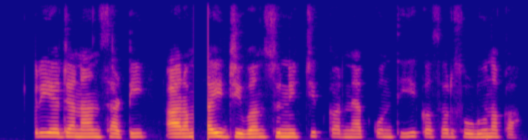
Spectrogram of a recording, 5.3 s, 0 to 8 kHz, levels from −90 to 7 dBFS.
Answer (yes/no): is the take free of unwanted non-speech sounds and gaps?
no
